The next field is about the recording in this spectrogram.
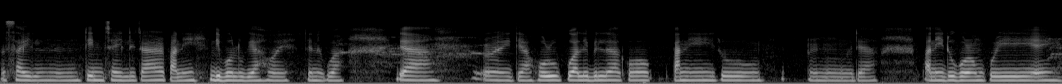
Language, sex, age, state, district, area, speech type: Assamese, female, 45-60, Assam, Dibrugarh, rural, spontaneous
